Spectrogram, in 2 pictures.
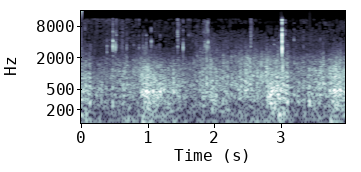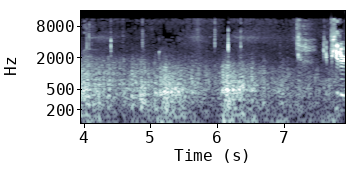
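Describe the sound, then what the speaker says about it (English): A thunderstorm rages outside in the video game Escape from Pertam, with steady rain hiss and wind-like rumble and several low thunder swells rolling in repeatedly, fairly faint and distant. "Man, that is quite a storm going on out there."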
